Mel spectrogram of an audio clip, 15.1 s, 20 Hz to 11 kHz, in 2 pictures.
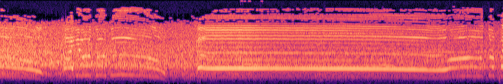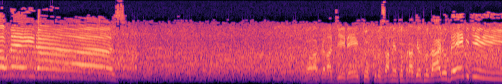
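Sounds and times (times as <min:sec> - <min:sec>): narrator shouting goal: 0:00.0 - 0:09.4
stadium crowd noise: 0:00.0 - 0:15.0.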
